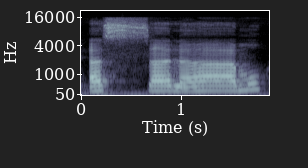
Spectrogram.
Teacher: ادھر بھی حمزہ وصل کو سین سے ملانا ہے، سین کی سیٹی واضح کرنی ہے، تھوڑا سا ٹائم دینا ہے سین پہ کیونکہ تشدید ہے، تو اس طریقے سے ہم پڑھیں گے السلام. لام کو 2 کاؤنٹ اسٹریچ کرنا ہے، الف مدہ ہے بعد میں. منہ کو بالکل اسٹریچ نہیں کرنا، یعنی کہ منہ اتنا نہیں بلکہ جسٹ 1 کاؤنٹ منہ، اوکے.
